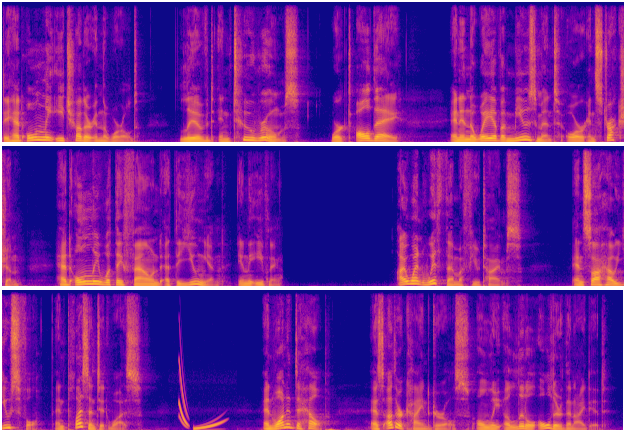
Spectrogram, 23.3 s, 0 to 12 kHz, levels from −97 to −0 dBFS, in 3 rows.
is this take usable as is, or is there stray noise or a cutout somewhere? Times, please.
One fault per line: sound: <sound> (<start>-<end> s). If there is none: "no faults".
sound: chirp (17.8-18.4 s)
